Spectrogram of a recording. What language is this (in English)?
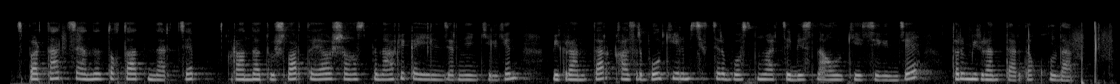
Kazakh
